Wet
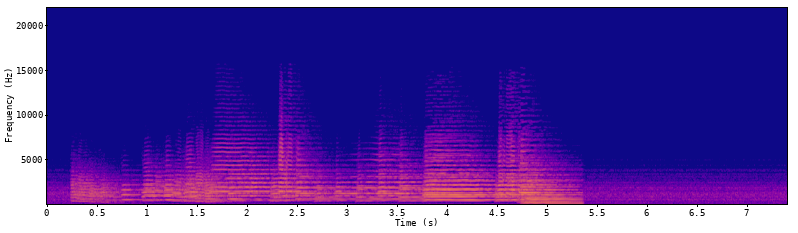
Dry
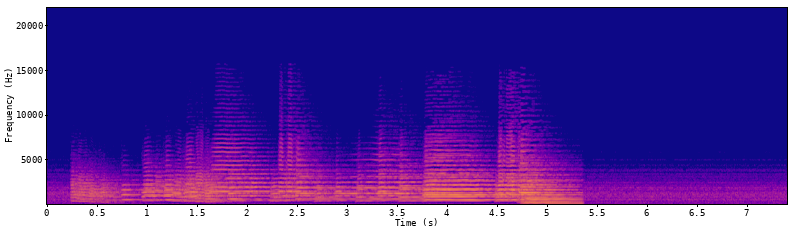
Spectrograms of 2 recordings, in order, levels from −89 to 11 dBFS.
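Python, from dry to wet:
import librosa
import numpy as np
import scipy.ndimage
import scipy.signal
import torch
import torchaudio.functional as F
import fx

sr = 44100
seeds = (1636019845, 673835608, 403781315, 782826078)

y = fx.peak_eq(x, sr, hz=6700.0, db=fx.line((1.89, 2.5), (2.39, 13.5)), octaves=3.0, at=(1.89, 2.39), fade=0.02)
y = F.gain(torch.from_numpy(y), -4.5).numpy()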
